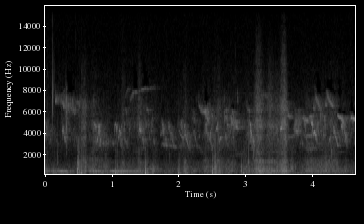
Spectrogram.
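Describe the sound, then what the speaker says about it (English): Outdoor birdsong with chirps and soft cooing, several birds calling at once, accompanied by sharp intermittent ticks in the foreground. "I can hear the beautiful sounds of the birds."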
